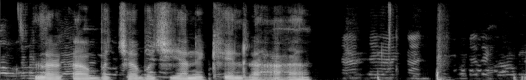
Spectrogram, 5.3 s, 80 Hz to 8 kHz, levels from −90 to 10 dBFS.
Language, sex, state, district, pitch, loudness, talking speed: Hindi, male, Bihar, Muzaffarpur, 105 Hz, -17 LUFS, 80 wpm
